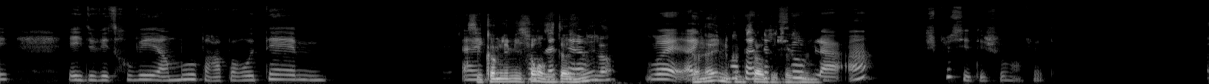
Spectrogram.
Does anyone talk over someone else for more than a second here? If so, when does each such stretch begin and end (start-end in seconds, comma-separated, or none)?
4.7-6.0, 6.9-8.2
